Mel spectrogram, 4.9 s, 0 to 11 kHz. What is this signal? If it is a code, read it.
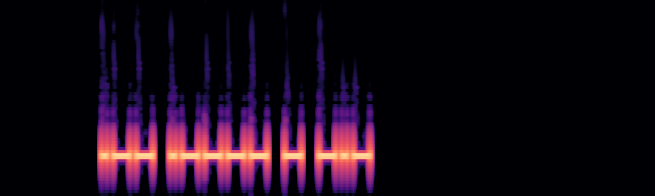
Morse code, heard as a keyed tone, about 28 wpm, 700 Hz. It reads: W1TK
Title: USA Call Signs - 4 Characters - Repeated 2x - 28wpm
